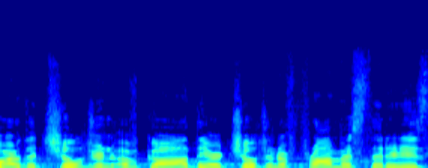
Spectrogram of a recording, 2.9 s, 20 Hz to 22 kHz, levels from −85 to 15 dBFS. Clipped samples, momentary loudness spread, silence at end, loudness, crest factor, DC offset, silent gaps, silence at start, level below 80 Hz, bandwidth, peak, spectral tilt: under 0.1%; 5 LU; 0 s; -31 LUFS; 16 dB; under 0.1%; none; 0 s; -88 dBFS; 14 kHz; -14 dBFS; -5 dB/octave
